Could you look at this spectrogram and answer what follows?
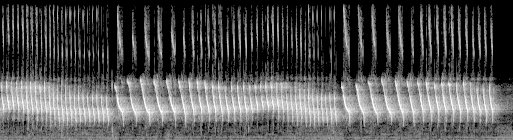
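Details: Canary singing: rapid repeated rising-falling trills and chirps, high and bright, in continuous phrases with brief pauses near the two- and five-second marks, ending with a fading note; no other sounds.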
